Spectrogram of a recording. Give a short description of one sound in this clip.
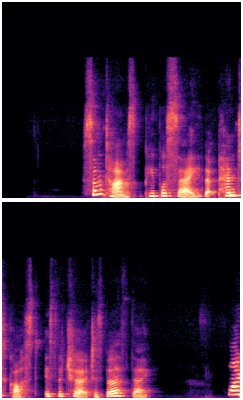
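A young woman speaks calmly and warmly, close to a microphone.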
